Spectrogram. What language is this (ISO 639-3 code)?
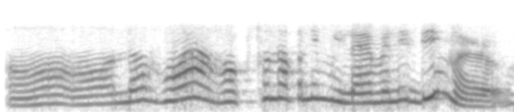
asm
